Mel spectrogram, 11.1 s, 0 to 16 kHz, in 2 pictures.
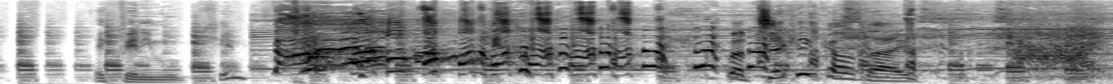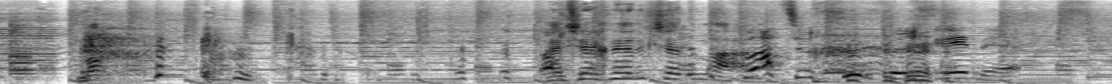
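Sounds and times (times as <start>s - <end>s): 
speech: 0.5s - 7.0s, 8.3s - 10.8s
laughter: 1.3s - 10.6s
raspy throat clearing: 5.9s - 8.2s
person coughing: 5.9s - 8.3s, 9.6s - 10.4s.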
